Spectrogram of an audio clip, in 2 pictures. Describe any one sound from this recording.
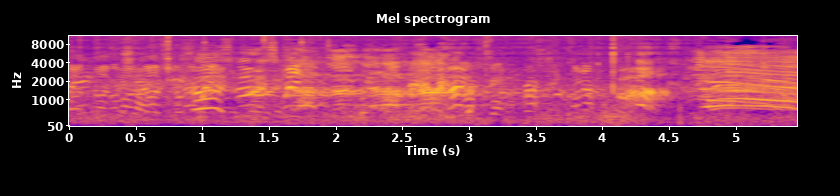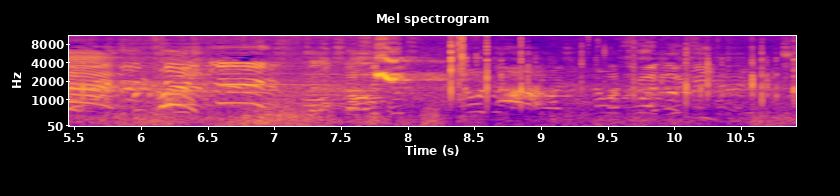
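Young men shout and call out to each other outdoors across an open field.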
